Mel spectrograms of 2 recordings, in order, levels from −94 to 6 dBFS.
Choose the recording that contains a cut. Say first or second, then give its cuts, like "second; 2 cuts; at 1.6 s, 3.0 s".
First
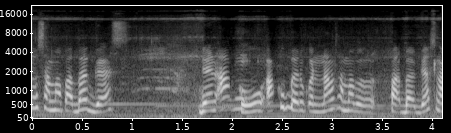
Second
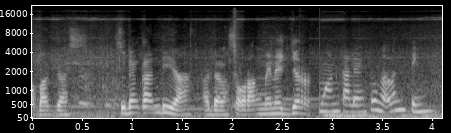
second; 1 cut; at 2.8 s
